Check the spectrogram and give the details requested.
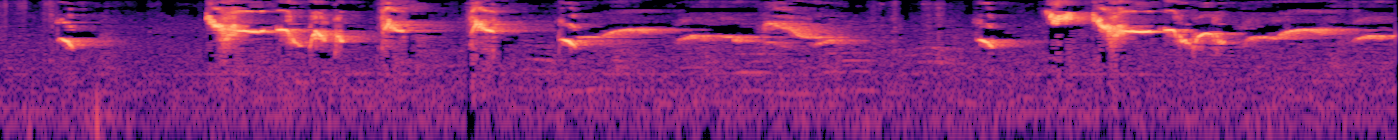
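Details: Oriental magpie-robin song used to train caged birds, dense 'tembakan rapat' style: clear downslurred whistles and long drawn whistled notes between sharp chattering bursts, several phrases a few seconds long.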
